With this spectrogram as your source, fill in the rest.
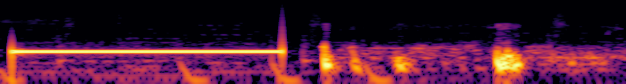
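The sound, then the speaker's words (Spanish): A steady, loud single-pitch telephone line tone holds for over a second as a phone call connects, then cuts off abruptly, followed by a few soft clicks and faint rustling noises on the line. “A ver, ya entró la llamada.”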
